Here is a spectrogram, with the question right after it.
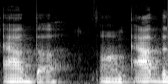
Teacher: do the same thing where I'm stopping that d add the I'm just holding my ah sound longer so this one short this one a little bit longer add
